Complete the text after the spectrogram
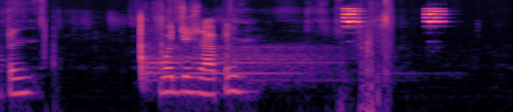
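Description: A loud electronic alarm blares.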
